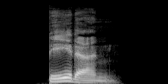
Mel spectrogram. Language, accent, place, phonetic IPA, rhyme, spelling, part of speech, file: German, Germany, Berlin, [ˈbɛːdɐn], -ɛːdɐn, Bädern, noun, De-Bädern.ogg
- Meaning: dative plural of Bad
